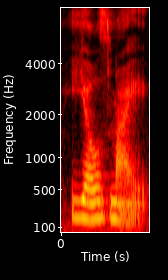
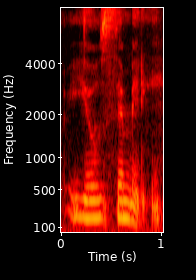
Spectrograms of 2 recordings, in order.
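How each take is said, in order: First: The name ends in a sound like 'mite'. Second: The name ends in a sound like 'mitty'. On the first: The speaker calls it wrong. "I used to pronounce Yosemite Yosemite" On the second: The speaker calls it right. "I've been saying it wrong"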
